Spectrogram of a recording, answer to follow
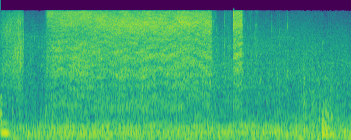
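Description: A hiss of aerosol cooking spray lasting about two seconds, starting about half a second in, over background music.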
